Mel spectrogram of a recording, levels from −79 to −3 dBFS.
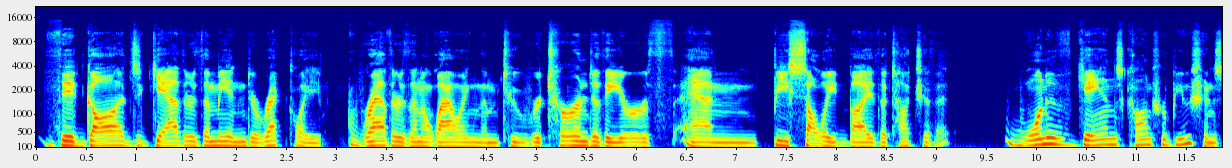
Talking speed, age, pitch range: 135 wpm, 50-69, 115-135 Hz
